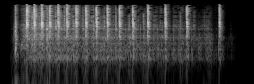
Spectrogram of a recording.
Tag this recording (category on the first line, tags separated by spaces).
Sound effects > Objects / House appliances
machine rhythm spring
